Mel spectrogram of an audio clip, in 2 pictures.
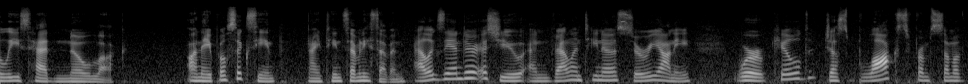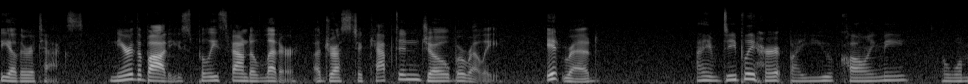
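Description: No technical faults can be heard in this recording.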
